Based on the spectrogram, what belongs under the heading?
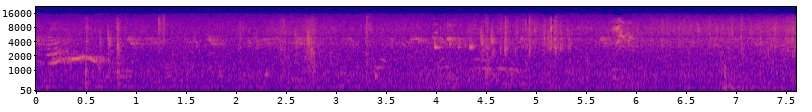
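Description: Near silence with faint, scattered bird chirps, including a short call that rises and falls about half a second in.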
